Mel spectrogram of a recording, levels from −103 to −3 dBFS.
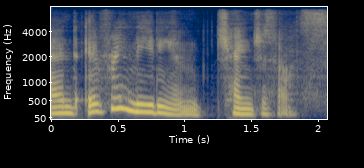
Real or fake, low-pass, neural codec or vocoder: fake; 7.2 kHz; codec, 24 kHz, 1 kbps, SNAC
